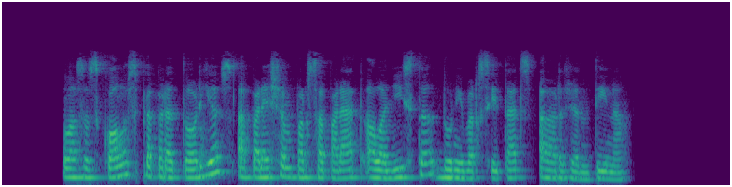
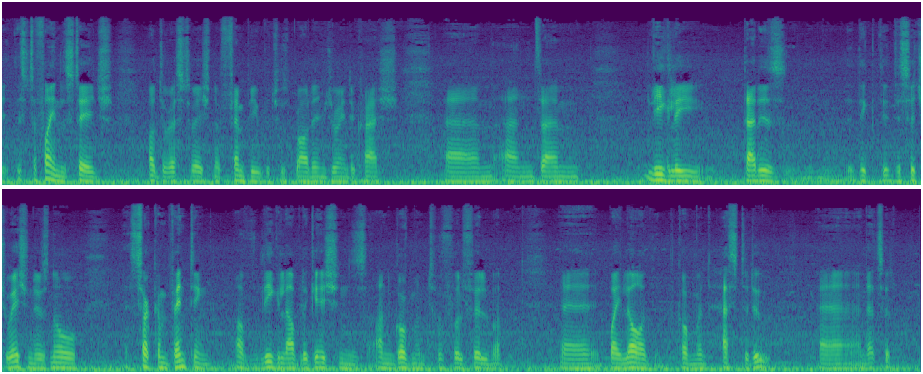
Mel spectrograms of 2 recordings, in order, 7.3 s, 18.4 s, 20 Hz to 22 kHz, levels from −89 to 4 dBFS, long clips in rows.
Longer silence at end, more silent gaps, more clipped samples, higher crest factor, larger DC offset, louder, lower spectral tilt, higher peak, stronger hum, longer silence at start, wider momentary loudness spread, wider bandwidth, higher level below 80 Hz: first, 1.05 s vs 0 s; neither; neither; about the same, 18 dB vs 20 dB; neither; second, -28 LUFS vs -21 LUFS; about the same, -6.5 dB/octave vs -6 dB/octave; second, -10 dBFS vs 0 dBFS; neither; first, 0.6 s vs 0 s; second, 6 LU vs 10 LU; second, 7.2 kHz vs 16 kHz; second, -70 dBFS vs -30 dBFS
